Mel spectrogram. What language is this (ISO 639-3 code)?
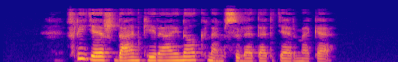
hun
